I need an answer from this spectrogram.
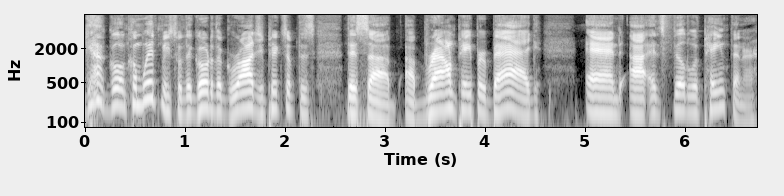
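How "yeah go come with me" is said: put-on Mexican accent, higher and louder.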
